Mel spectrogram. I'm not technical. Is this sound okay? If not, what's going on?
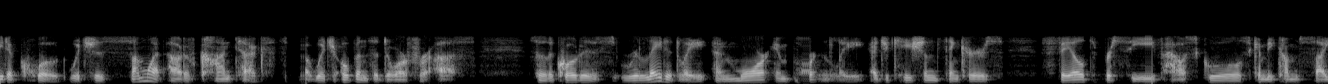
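No. There is packet loss with last packet repeated at 3.02, 8.04 and 11.46 seconds. Bits of speech went missing, so a tiny chunk replayed, causing brief robotic stutters lasting 40 to 60 milliseconds.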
